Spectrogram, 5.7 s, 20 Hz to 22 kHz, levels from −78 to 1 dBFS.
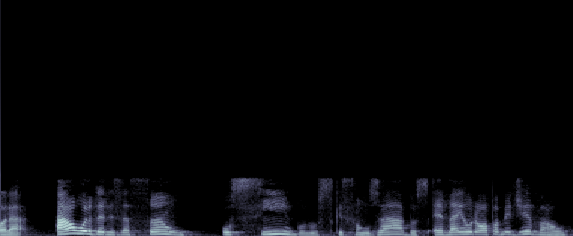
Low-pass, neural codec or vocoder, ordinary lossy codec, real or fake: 5.4 kHz; codec, 16 kHz, 2 kbps, X-Codec, HuBERT features, trained on general audio; MP3, 32 kbps; fake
